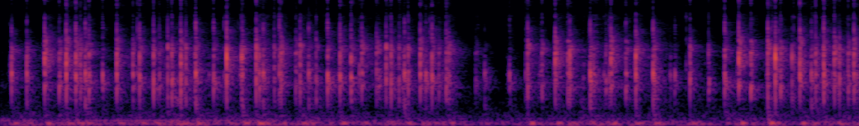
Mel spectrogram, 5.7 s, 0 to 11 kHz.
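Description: Fingertips type continuously on a Monsgeek M1 mechanical keyboard with a black aluminum case, plastic keycaps and NK Cream switches. Rapid, bright, short clacky keystrokes run in a dense stream, with a brief pause just after three seconds before the typing resumes.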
